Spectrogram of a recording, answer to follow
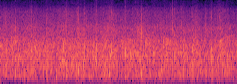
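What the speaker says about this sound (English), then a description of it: "So a little applause for him, too." Steady, fairly faint audience applause for a bagpiper at a public safety awards event, even continuous clapping from a crowd at a distance.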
